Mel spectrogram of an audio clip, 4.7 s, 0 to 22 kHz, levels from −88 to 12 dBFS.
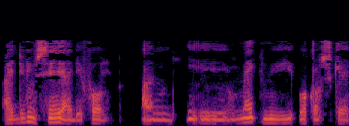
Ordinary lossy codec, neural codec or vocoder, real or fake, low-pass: MP3, 24 kbps; codec, 16 kHz, 2 kbps, FreqCodec, larger model; fake; 7.2 kHz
